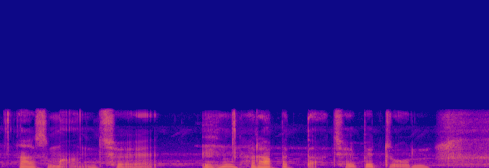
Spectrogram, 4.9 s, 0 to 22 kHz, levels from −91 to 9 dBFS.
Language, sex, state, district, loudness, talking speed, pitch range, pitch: Maithili, male, Bihar, Samastipur, -35 LUFS, 75 wpm, 120-195 Hz, 125 Hz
